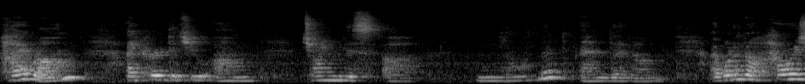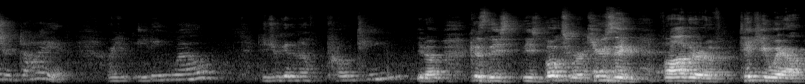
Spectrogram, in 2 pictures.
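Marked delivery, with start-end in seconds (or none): 0.0-12.0 high, soft, timid motherly worry; a scared mom checking on her son by phone; mother's worried voice. Retold or imitated. Mother phoning her son, voiced high and softly worried. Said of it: "really scared on the phone".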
